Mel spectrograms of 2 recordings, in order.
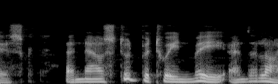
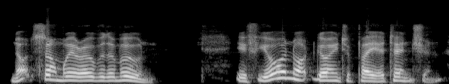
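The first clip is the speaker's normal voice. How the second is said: a strict schoolmistress scolding; stern teacher; 7 semitones higher, 9 dB louder than usual. Acted. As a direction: lecture the daydreaming pupil firmly.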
